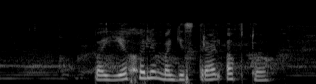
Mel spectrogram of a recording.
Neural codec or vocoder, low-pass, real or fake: none; 7.2 kHz; real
